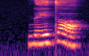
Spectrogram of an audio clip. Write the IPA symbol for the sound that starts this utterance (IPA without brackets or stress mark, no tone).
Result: ɳ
